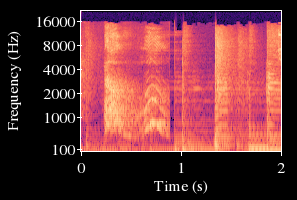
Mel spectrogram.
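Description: A small dog gives one drawn-out cry whose pitch wavers up and down, lasting under a second. Music with a steady beat and heavy bass then starts about a second in.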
